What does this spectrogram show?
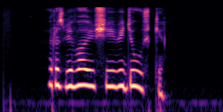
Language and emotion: Russian, neutral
